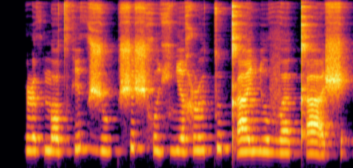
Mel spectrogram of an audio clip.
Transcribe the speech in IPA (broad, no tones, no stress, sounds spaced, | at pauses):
ɭ ɤ θ n ɔ t͡sʼ i θ ʒ u k ʃ ɔ ʃ x o ç ʎ i χ ɭ u t u kʼ a ʎ o v ɐ kʼ a ʃ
